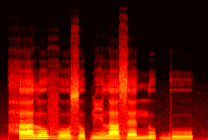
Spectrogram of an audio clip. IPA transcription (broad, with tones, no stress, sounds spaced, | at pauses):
h aː˦ l o˦ v oː˨ z ʊ˨ ɓ ĩ˨ l a˦˨ z ɛ˨ n u˦ ɡ͡b uː˨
